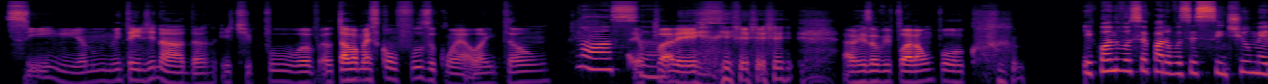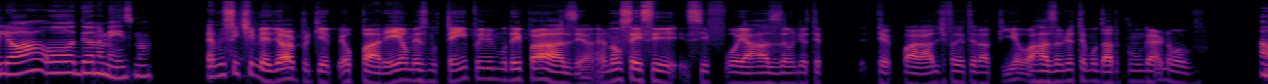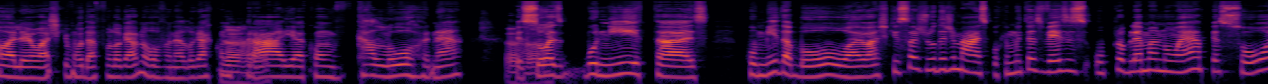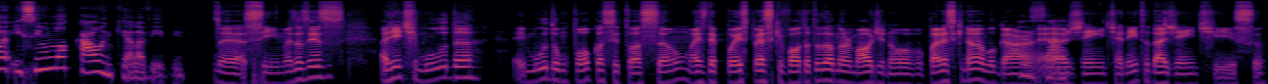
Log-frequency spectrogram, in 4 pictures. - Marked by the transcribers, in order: chuckle
- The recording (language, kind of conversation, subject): Portuguese, podcast, Quando você se sente sozinho, o que costuma fazer?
